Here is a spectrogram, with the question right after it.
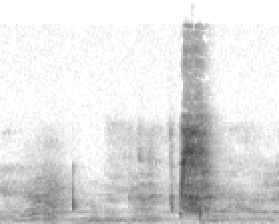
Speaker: so today we're gonna be watching the funniest and annoying sneezes ever.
